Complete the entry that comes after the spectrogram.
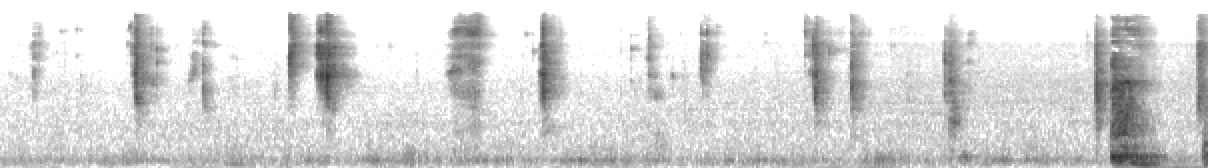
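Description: Close-miked mouth chewing cucumber kimchi: scattered wet clicks and smacks of chewing and biting. A brief louder vocal sound comes about seven seconds in.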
